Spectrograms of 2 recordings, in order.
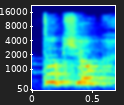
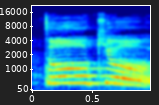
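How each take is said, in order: First: Both o vowels are said short. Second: Both o vowels are said long. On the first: The speaker calls it wrong. "ne se prononce pas Tokyo" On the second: The speaker calls it right. "mais bien Tokyo. Il y a deux allongements"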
